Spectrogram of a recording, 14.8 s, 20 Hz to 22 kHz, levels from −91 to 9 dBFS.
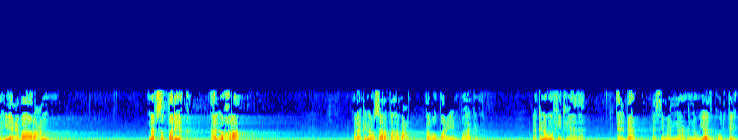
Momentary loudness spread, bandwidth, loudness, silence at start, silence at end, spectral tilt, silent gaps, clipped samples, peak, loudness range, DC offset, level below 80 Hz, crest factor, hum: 25 LU; 8 kHz; -23 LUFS; 0 s; 0 s; -4.5 dB/octave; none; under 0.1%; -2 dBFS; 6 LU; under 0.1%; -46 dBFS; 22 dB; none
